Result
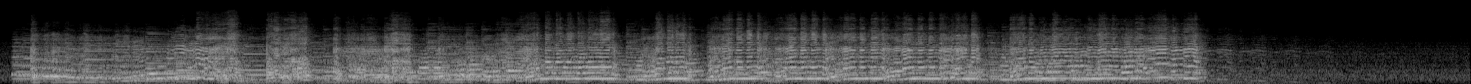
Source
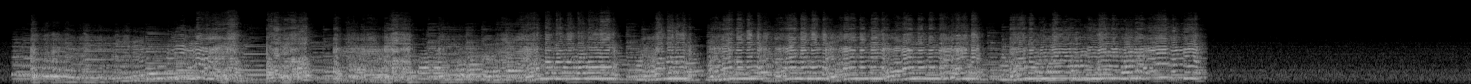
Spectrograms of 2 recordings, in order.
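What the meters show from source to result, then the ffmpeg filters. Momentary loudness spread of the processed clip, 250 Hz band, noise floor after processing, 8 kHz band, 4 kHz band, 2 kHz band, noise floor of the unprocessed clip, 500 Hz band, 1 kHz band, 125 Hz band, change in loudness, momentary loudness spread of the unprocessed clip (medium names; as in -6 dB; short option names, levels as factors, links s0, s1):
4 LU, 0.0 dB, -49 dBFS, 0.0 dB, 0.0 dB, 0.0 dB, -49 dBFS, 0.0 dB, 0.0 dB, +0.5 dB, 0.0 dB, 4 LU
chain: -filter_complex "[0:a]asplit=7[s0][s1][s2][s3][s4][s5][s6];[s1]adelay=335,afreqshift=-56,volume=0.106[s7];[s2]adelay=670,afreqshift=-112,volume=0.0676[s8];[s3]adelay=1005,afreqshift=-168,volume=0.0432[s9];[s4]adelay=1340,afreqshift=-224,volume=0.0279[s10];[s5]adelay=1675,afreqshift=-280,volume=0.0178[s11];[s6]adelay=2010,afreqshift=-336,volume=0.0114[s12];[s0][s7][s8][s9][s10][s11][s12]amix=inputs=7:normalize=0"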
